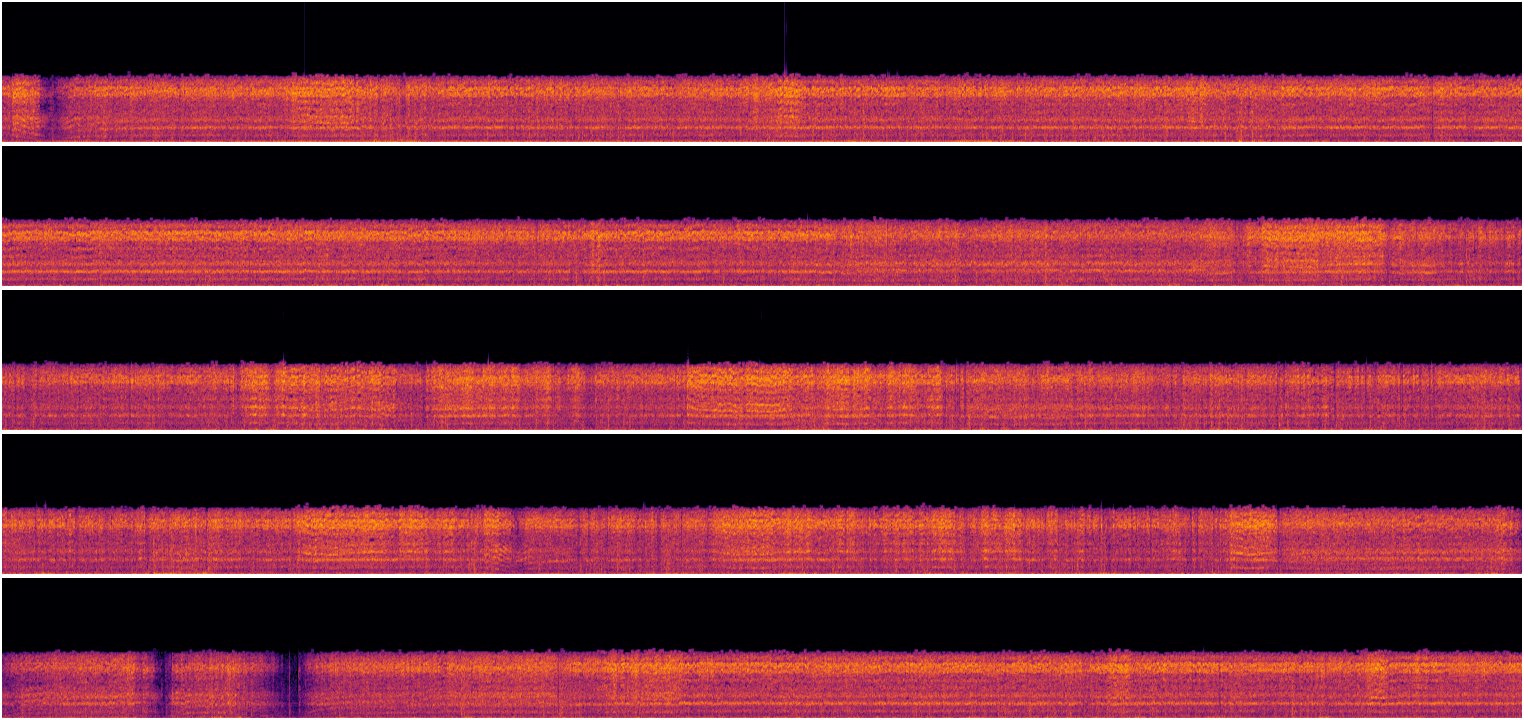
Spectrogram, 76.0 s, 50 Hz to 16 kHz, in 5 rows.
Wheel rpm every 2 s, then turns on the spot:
160, 220, 230, 230, 230, 230, 230, 230, 230, 230, 230, 230, 190, 200, 220, 230, 210, 210, 230, 220, 220, 230, 230, 230, 230, 200, 230, 230, 230, 210, 140, 100, 190, 210, 230, 240, 230, 230.
none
